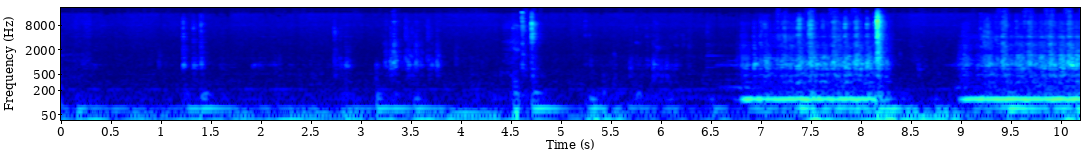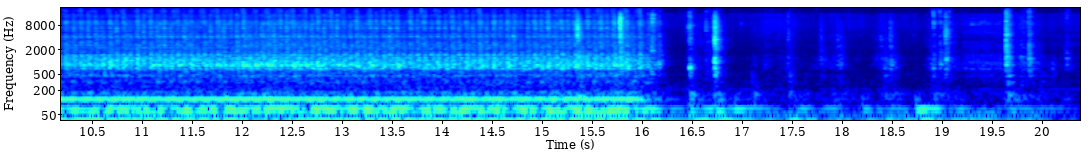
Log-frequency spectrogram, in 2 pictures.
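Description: A home sewing machine stitching quilt pieces at a 2.5 stitch length, a steady mechanical whir that runs loud and continuous for several seconds between quieter stops and handling noises.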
